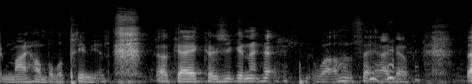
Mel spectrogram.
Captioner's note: gasps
